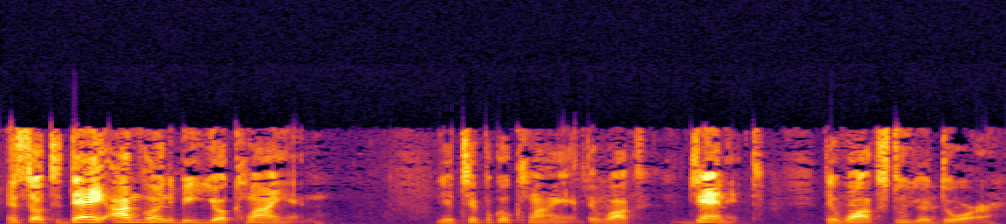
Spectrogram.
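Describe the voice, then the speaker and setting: A woman who directs a community program, introducing herself at a conference with a loud, projecting voice. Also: low voice, measured pace, slightly rough. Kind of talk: conference presentation. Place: conference room.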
